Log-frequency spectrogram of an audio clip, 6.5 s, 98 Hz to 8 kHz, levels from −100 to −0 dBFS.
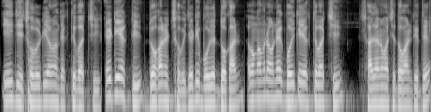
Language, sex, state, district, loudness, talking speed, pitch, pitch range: Bengali, male, West Bengal, Malda, -20 LUFS, 215 wpm, 145 Hz, 130-155 Hz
